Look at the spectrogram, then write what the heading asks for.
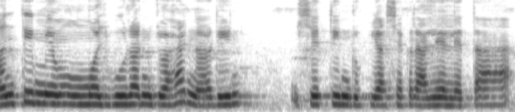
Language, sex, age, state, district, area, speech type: Hindi, female, 45-60, Bihar, Madhepura, rural, spontaneous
